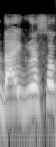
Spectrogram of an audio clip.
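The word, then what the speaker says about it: digress: ওখানে যাওয়া যাবে না ওইটা হচ্ছে ডিগ্রেস ঠিক আছে অনেকে এটাকে উচ্চারণ ডাইগ্রেসও করে একই কথা এটার অর্থ বিচ্যুত হওয়া যারা যারা যারা সি উত্তর দিছো তোমাদের সবার উত্তর সঠিক।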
